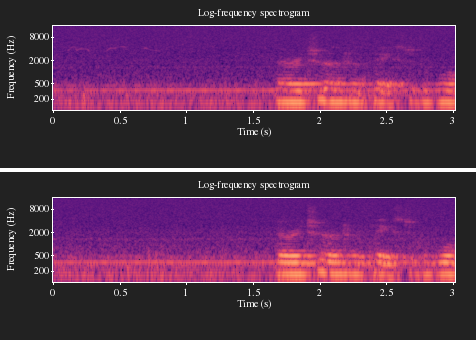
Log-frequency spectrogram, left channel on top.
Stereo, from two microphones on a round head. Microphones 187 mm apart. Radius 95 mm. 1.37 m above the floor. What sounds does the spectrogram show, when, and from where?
1.7 s a woman speaking: 40° right (ahead or behind), 9.5 m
